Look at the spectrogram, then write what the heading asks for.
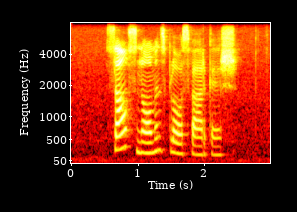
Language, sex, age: Afrikaans, female, 20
